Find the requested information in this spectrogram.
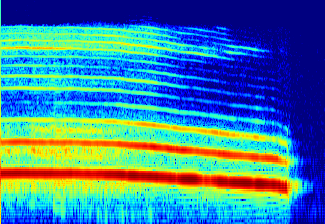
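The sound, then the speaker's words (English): A person imitating a howl: one long, steady, loud wail whose pitch drifts slowly downward before cutting off abruptly near the end. “That was a really good howl.”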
